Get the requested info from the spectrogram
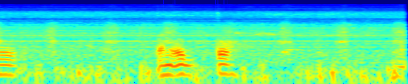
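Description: A man's voice in a few short bits over a steady background hiss, with faint light ticks about every half second.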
